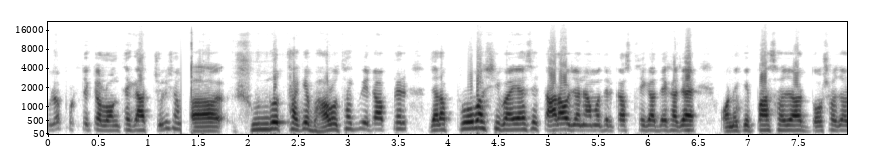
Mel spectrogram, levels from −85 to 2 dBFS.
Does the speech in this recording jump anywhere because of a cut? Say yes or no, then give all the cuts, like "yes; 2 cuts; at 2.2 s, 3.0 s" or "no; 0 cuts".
yes; 1 cut; at 1.3 s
